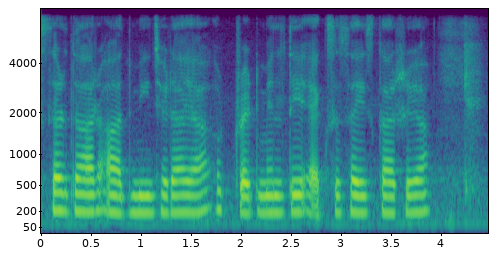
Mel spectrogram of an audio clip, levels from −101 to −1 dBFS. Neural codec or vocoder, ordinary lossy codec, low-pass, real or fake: none; none; 7.2 kHz; real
